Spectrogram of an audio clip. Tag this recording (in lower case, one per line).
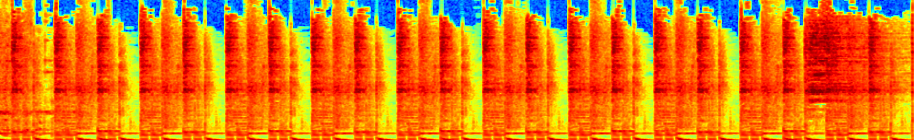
music
trance music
